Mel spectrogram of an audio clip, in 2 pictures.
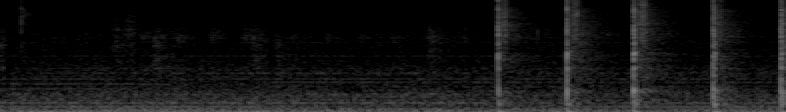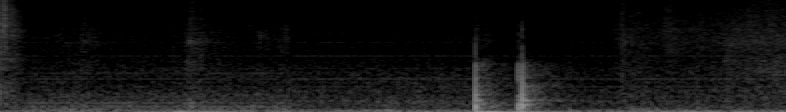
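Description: About five quick sharp taps of kitchenware, then a ceramic bowl of food set down on a table with two low knocks a moment apart, the loudest sounds here. A steady low hum lies underneath.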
